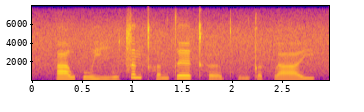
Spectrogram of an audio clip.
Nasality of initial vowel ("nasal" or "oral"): oral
